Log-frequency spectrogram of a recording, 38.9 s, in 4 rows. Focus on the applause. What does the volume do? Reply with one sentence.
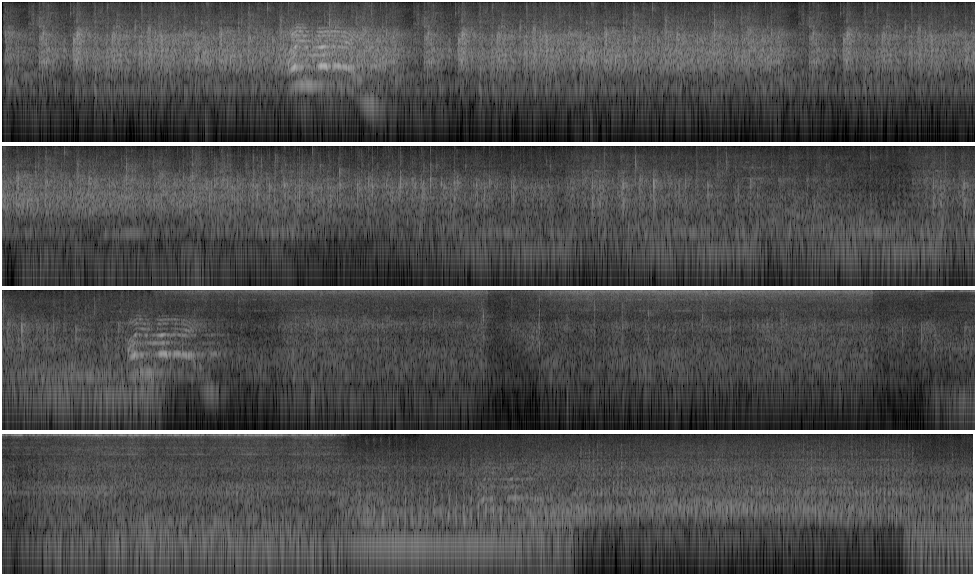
The volume of the applause goes down.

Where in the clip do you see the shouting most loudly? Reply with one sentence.
The loudest moment of the shouting is at 3 seconds.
